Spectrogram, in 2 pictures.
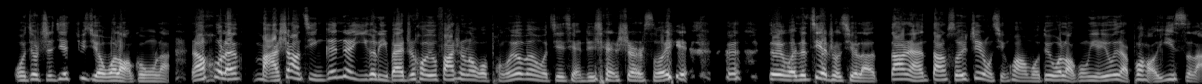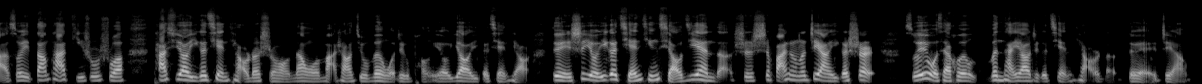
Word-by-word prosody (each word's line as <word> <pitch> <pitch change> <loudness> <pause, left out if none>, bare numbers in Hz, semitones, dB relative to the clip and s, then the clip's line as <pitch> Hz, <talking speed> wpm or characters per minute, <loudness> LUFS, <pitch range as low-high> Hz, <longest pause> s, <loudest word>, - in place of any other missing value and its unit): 我 195 +1 -1
就 235 +3 +3
直 210 -2 -5
接 250 +3 0
拒 280 +3 -7
绝 205 -6 +3
我 175 +1 +5
老 - - +6
公 150 -1 -2
了， 140 - -4 0.2
然 225 +4 +6
后 - - -5
后 310 - +5
来 250 0 +6
马 205 -5 +3
上 275 +6 +4
紧 220 -6 -8
跟 310 +2 -2
着 320 -5 +2
1 215 -3 -8
个 240 - +5
礼 215 -3 -3
拜 200 0 +5
之 225 - 0
后 240 -1 +1
又 215 - +3
发 220 0 +4
生 240 -3 -2
了 215 - +1
我 170 -2 0
朋 160 - -5
友 255 - +5
问 235 -4 -1
我 170 - -1
借 180 +2 -3
钱 155 -3 -5
这 175 - -2
件 185 -1 -1
事 195 - -1
儿， 175 -3 +2
所 180 +2 +2
以 - - +7 1.0
对 230 -1 +8
我 200 -2 +5
就 215 +2 +5
借 260 +4 +5
出 205 -6 0
去 175 - +1
了。 150 -2 +1
当 240 0 +5
然 175 -5 +3
当 215 +1 +3
所 215 -1 0
以 235 - +1
这 275 +5 -3
种 240 - 0
情 175 -2 -8
况 160 -1 -1
我 150 - -4
对 220 - -2
我 200 -1 +3
老 - - +3
公 180 +1 -7
也 180 0 -2
有 205 - +2
点 225 - +3
儿 - - 0
不 225 +2 0
好 - - -1
意 230 +2 -4
思 240 - -6
了， - - -3
所 180 - -6
以 170 - -5
当 195 +3 -1
他 230 - -1
提 165 - -12
出 180 +1 -8
说 180 -3 -2 0.3
他 195 - +2
需 230 - -6
要 205 -2 +4
一 175 - -4
个 205 +1 0
欠 180 -2 -3
条 200 - -6
儿 - - -4
的 155 +1 -2
时 150 - -9
候， 135 -3 -7
那 155 +1 -3
我 140 -2 -5
马 140 - -5
上 140 - -4
就 150 - -8
问 160 +1 -2
我 - - -5
这 145 - -9
个 135 - -9
朋 - - -17
友 135 -1 -6
要 145 - 0
一 135 - -10
个 - - -9
欠 - - -9
条 - - -7
儿。 - - -14 0.2
对， 185 -4 +2
是 220 +10 -1
有 190 -6 +2
一 190 - -1
个 235 - +5
前 180 -2 -1
情 220 -3 -4
小 - - 0
件 200 0 +1
的。 - - -7
是 170 - -7
是 200 +4 -5
发 - - +1
生 215 -3 -5
了 200 +1 -4
这 - - -1
样 165 - +4
一 - - -9
个 170 - 0
事 - - -3
儿， - - +3 0.3
所 - - -2
以 465 - +6
我 - - +2
才 - - 0
会 - - -1 0.3
问 205 -1 -1
他 200 - -2
要 165 -1 +1
这 - - -14
个 430 - -7
欠 - - -9
条 - - -9
儿 - - -10
的， - - -19
对， - - -7
这 - - -7
样。 - - -9
200 Hz, 360 characters per minute, -23 LUFS, 170-230 Hz, 1.0 s, 对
